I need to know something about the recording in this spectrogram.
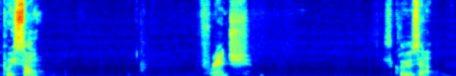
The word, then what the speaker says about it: Poisson: poisson is yep and it's a French name it's like it sounds like poison sounds like poison you know students always used to say is that the poison distribution I'd say no it's poisson it's poisson it's like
